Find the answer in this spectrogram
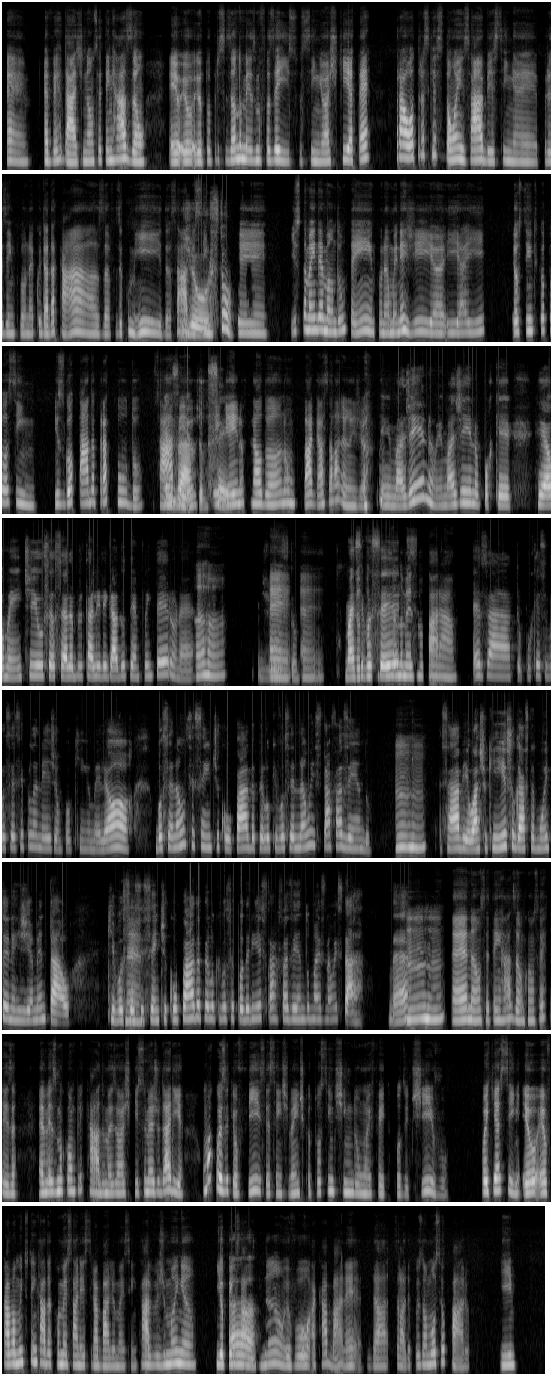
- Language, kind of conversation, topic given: Portuguese, advice, Como posso retomar meus hobbies se não tenho tempo nem energia?
- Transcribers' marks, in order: static; tapping; distorted speech; other background noise; chuckle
